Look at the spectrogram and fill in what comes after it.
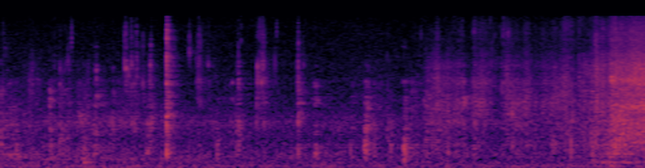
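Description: Close-miked chewing of a mouthful of fried fish with tartar sauce: scattered small wet mouth clicks and soft crunches. A louder hiss comes near the end.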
